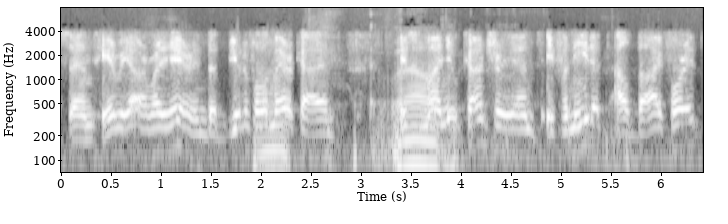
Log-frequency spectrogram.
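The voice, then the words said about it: Russian-sounding accent. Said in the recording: “you have Russian accent”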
